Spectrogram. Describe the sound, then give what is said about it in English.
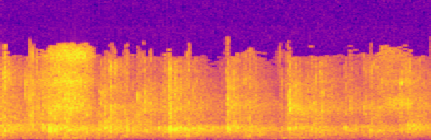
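Faint, steady applause from a church audience, a dense even patter of many hands clapping without pause and with no talk over it. “So give yourselves a round of applause. Give yourselves a round of applause.”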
